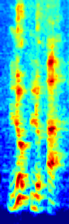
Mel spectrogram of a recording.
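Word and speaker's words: لؤلؤة: Lu'lu'a. Lu'lu'a. Si nosotros en árabe decimos lu'lu'a, está mal, no se entiende, o lo que es peor puede significar otra cosa.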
